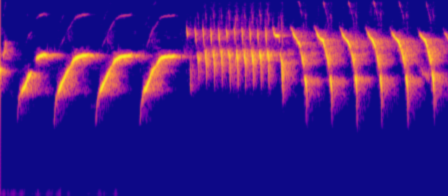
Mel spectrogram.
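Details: Short burst of a male canary's tutoring song, kept caged in Indonesia: four rising whistled slurs, a fast buzzy roll, then repeated falling notes; brief low hum at the start.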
